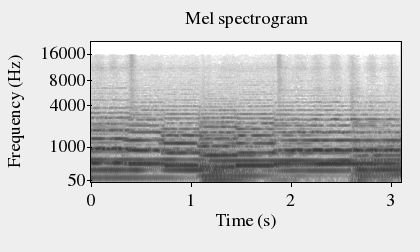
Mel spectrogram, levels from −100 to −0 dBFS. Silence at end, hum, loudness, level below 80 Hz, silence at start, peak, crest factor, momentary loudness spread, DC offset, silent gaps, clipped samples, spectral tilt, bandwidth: 0 s; none; -26 LUFS; -46 dBFS; 0 s; -14 dBFS; 12 dB; 2 LU; under 0.1%; none; under 0.1%; -7 dB/octave; 15.5 kHz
